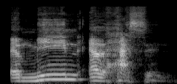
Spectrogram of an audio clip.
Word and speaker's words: Amin Elhassan: Amin Elhassen.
